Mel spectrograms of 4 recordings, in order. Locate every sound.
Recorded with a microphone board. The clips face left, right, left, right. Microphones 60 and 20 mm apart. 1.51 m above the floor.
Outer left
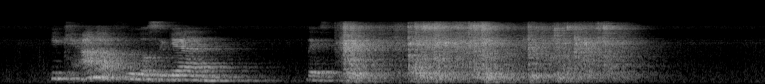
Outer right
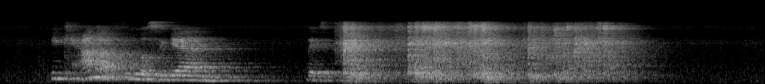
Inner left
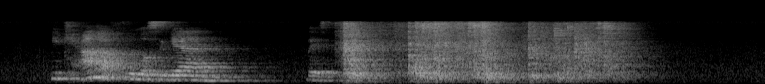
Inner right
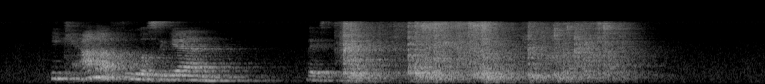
0.5 s a woman speaking: 20° right (ahead or behind), 1.3 m
3.3 s a crack: 40° right (ahead or behind), 1.4 m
